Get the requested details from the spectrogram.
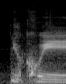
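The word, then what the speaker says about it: Yok Huy: Yokhui, that's how you pronounce them.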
